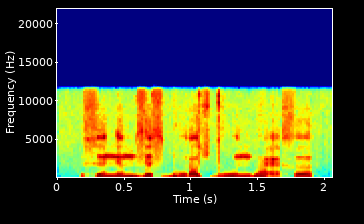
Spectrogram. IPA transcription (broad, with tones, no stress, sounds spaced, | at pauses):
x ɪ˩˧˩ n ɪ˨˦ m z ɪ˦˥ s ɓ u˩˧˩ ɾ ɒ˩ ç dʱ u˩˧˩ n bʱ æ̰˥˩ x ə˨˦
